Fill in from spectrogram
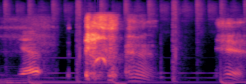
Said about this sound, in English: Yep. Yeah. Yeah. Like, breathe. What are you coughing for? What you coughing? Man, you talking about breathe, man. I am breathing. I just keep breathing in this. Like, I can't get no oxygen.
